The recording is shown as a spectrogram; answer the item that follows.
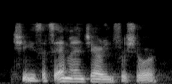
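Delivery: normal talking voice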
